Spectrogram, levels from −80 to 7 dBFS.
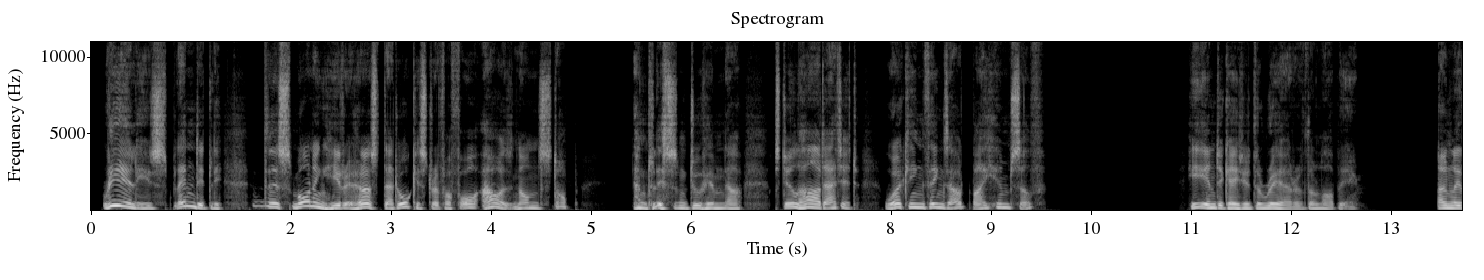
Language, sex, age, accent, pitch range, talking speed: English, male, 60-79, British, 135-185 Hz, 150 wpm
